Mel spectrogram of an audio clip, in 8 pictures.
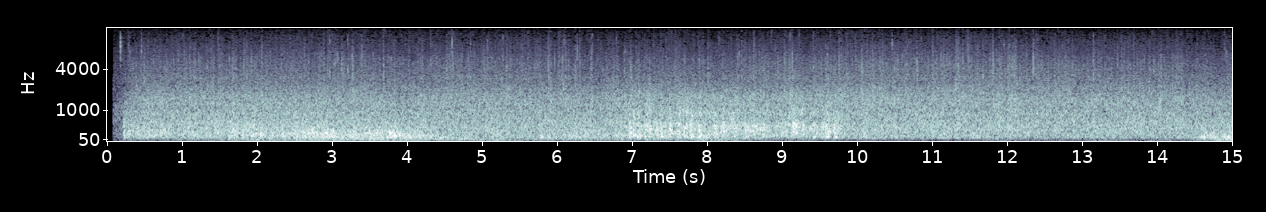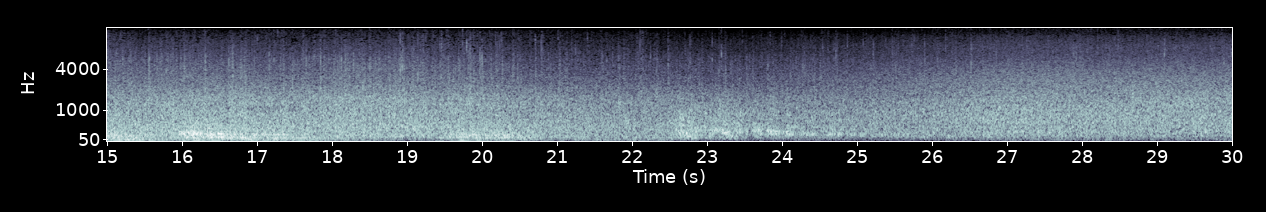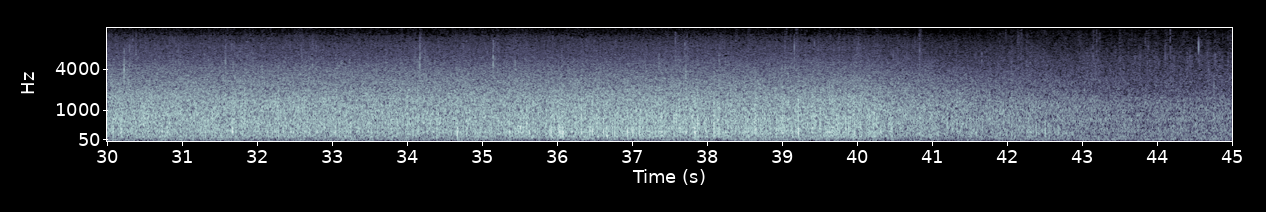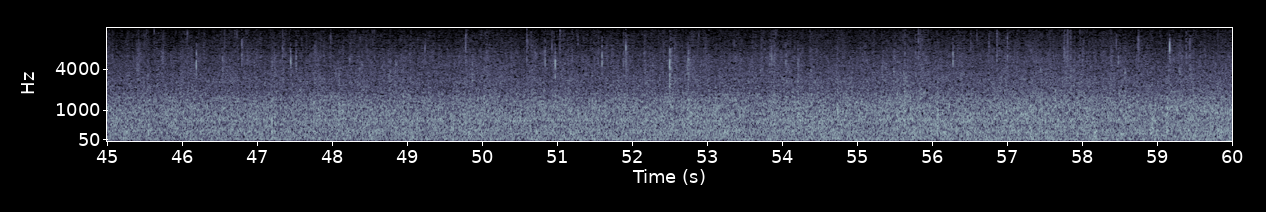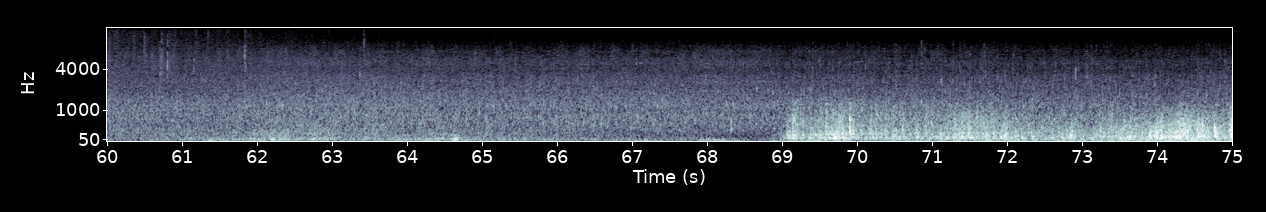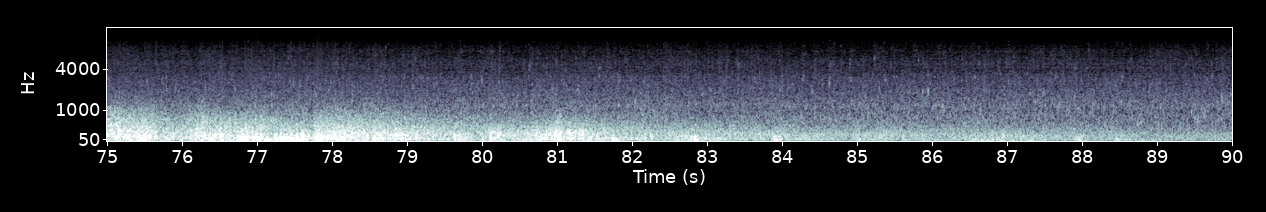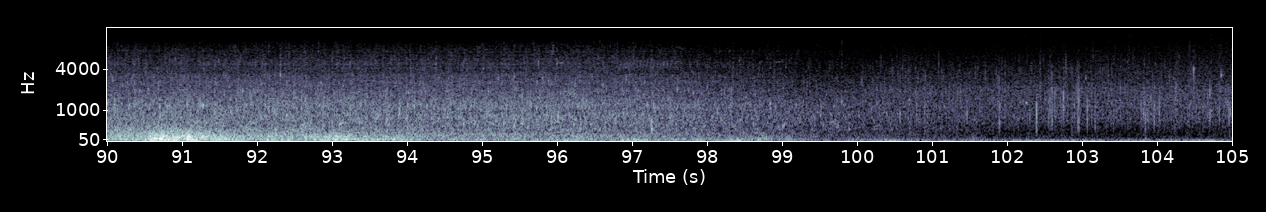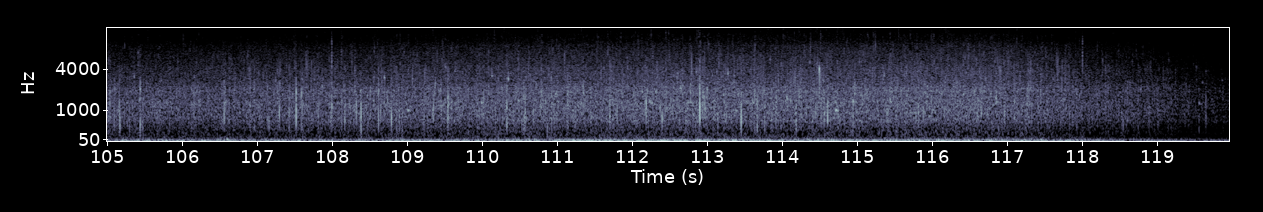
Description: From the calming patter of a soft drizzle to the dramatic roar of a thunderstorm, each layer of this design reflects a different rhythm of nature.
